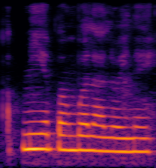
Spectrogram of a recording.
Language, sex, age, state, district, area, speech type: Manipuri, female, 18-30, Manipur, Bishnupur, rural, spontaneous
